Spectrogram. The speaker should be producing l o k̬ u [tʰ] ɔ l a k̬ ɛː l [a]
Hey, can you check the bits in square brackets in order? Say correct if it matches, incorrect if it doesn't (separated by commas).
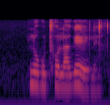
correct, incorrect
